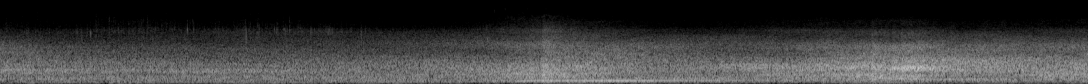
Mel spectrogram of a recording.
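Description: Cars, vans and pickup trucks driving past close by on a highway: a continuous rush of tyre and engine noise that swells as vehicles go by, about halfway through and again near the end. A low steady hum joins about halfway through and fades out near the end.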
